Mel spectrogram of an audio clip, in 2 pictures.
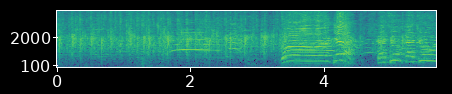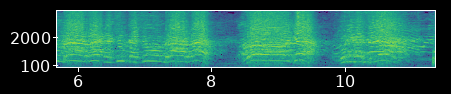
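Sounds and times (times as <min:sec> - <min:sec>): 
applause for students: 0:00.0 - 0:05.4
speech: 0:03.4 - 0:10.8.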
